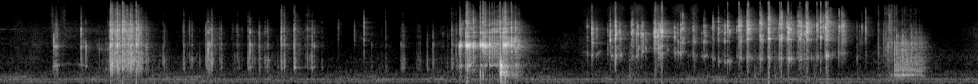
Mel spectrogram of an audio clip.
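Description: Dice rattle and clatter across a surface during a pick-a-card reading, heard as several separate bursts of close, sharp clicking with quiet gaps between rolls.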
